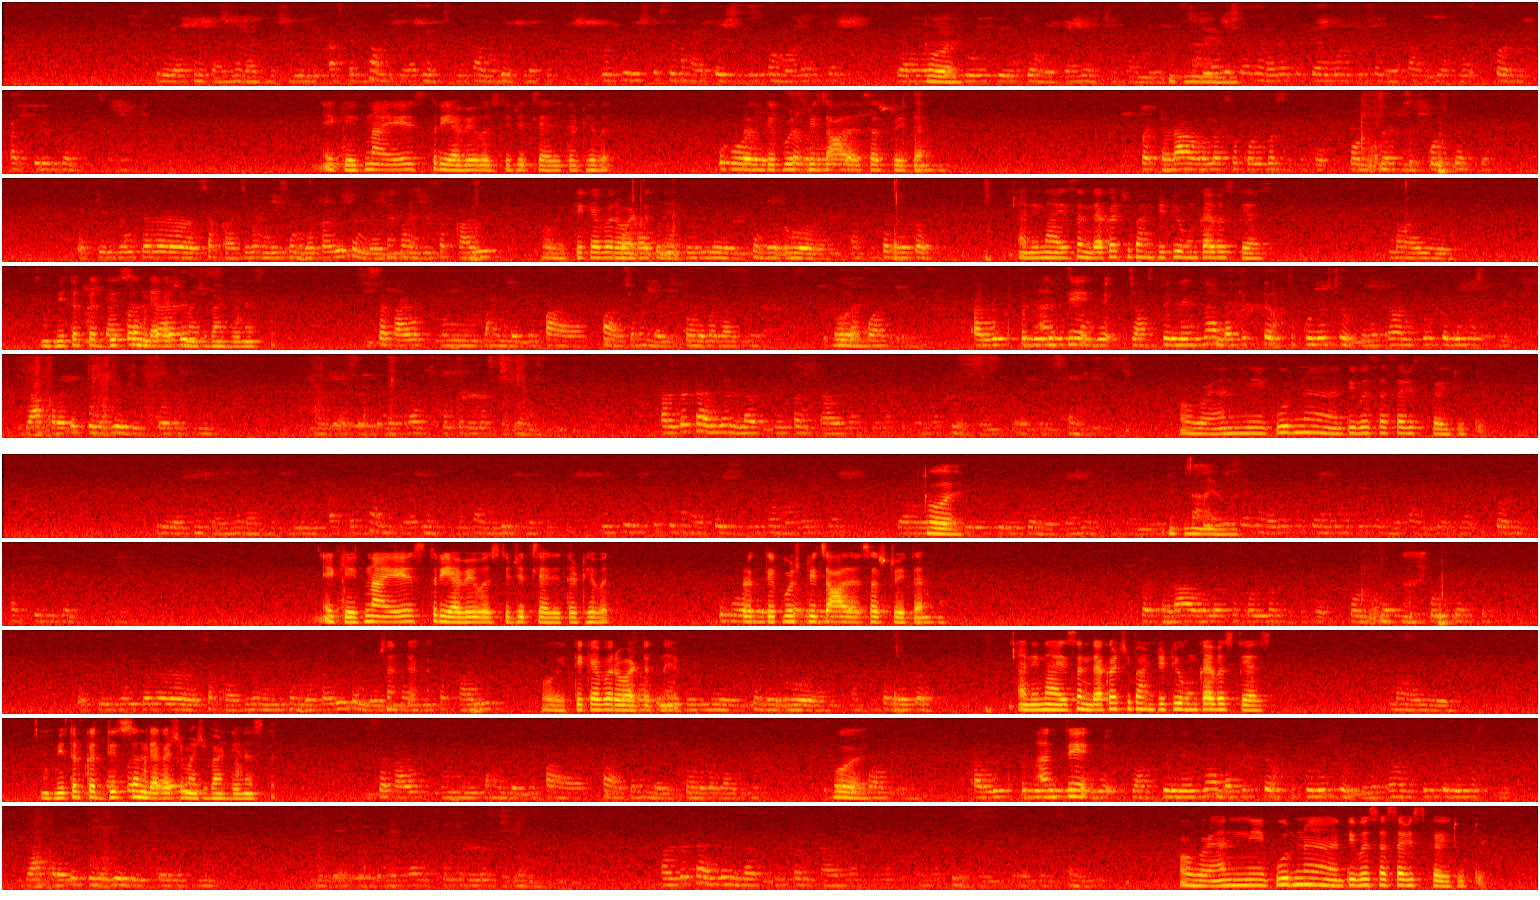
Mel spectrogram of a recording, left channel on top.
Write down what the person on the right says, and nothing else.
होय
नाही
होय
एकेक नाय स्त्रिया व्यवस्थित जिथल्या तथ ठेवत,
प्रत्येक गोष्टीचा
आळस असतोय त्यांना.
नाही
संध्याकाळी
होय ते काय बरं
वाटत नाही
आणि नाही संध्याकाळची भांडी ठेवून काय बसत्यास.
मी तर कधीच
संध्याकाळची माझी भांडी नसतात
होय
आणि ते
<unintelligible> हो आणि पूर्ण दिवस असा विस्कळीत होतोय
